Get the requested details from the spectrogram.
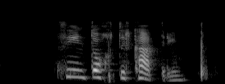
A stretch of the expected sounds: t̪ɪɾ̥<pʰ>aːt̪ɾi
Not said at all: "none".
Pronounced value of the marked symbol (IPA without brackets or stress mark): kʰ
